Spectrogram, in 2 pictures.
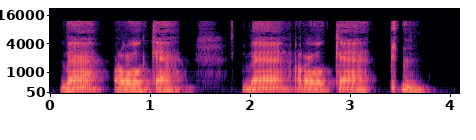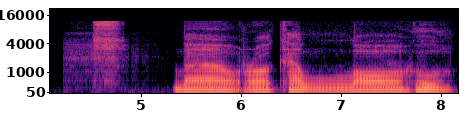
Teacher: kalau didetailkan lagi ba tipis, ro tebal, kaf tipis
